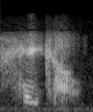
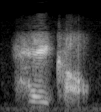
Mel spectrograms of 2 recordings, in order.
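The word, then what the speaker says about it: היכל: it's actually it's an Aramaic word and it's pronounced heo heo and and h e y k a l heo all right now this word means a palace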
